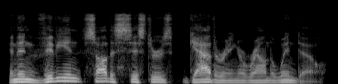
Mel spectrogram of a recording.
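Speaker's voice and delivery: ordinary delivery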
